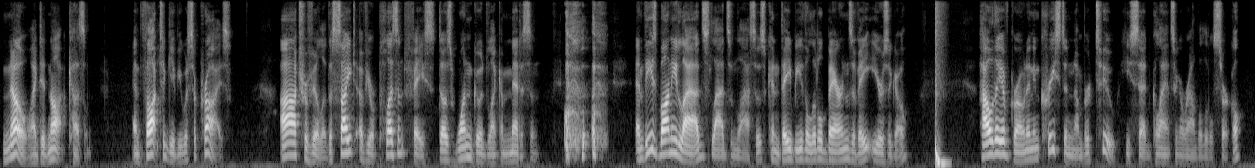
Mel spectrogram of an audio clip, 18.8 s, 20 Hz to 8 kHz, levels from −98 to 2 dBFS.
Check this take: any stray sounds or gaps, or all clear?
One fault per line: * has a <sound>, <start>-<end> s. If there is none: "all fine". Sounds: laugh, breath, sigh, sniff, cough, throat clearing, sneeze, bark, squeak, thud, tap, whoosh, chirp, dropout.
* has a cough, 8.5-9.1 s
* has a thud, 14.0-14.3 s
